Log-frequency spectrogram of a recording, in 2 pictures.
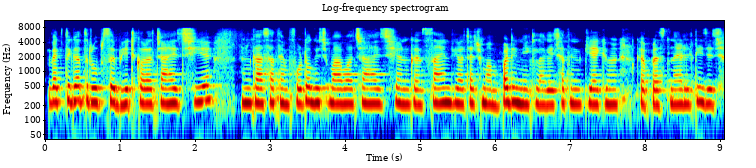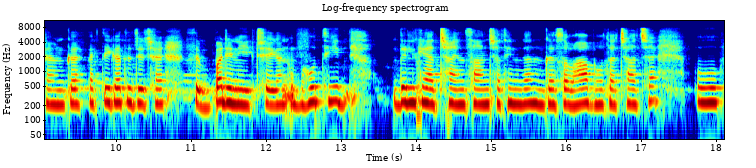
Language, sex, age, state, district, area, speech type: Maithili, female, 18-30, Bihar, Samastipur, urban, spontaneous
